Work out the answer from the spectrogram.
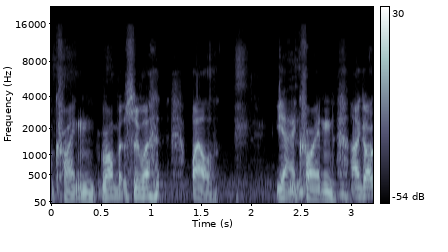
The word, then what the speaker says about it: Llewellyn: Red Dwarf, yeah, easily Robert Llewellyn. Yeah, Robert. Yeah. I see. It's funny. Everyone. I'm used to hearing people say Robert Llewellyn, but I automatically pronounce it Robert Llewellyn because of the Welshness.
